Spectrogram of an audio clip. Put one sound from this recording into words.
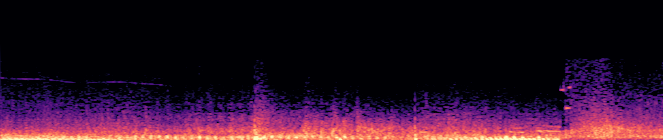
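A helicopter's rotor thrums nearby.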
